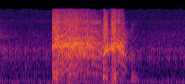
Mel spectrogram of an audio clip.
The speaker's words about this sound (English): The cough sounds worse than it is.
